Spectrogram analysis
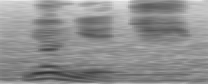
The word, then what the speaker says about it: Zonjic: It is Zoran Zonjic, I believe. So again, I think I've got that right. So it was a soft J apparently.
